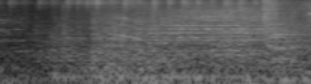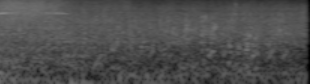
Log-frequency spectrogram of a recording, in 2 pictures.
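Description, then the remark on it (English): A loud rush of liquid swirls and flushes down a hole in the center of a room like a giant toilet, building quickly, then a sharp splash cuts through around the middle before the churning wash continues steadily to the end. “From above, it looks like a giant toilet, the liquid flushing them down a hole in the center of the room.”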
